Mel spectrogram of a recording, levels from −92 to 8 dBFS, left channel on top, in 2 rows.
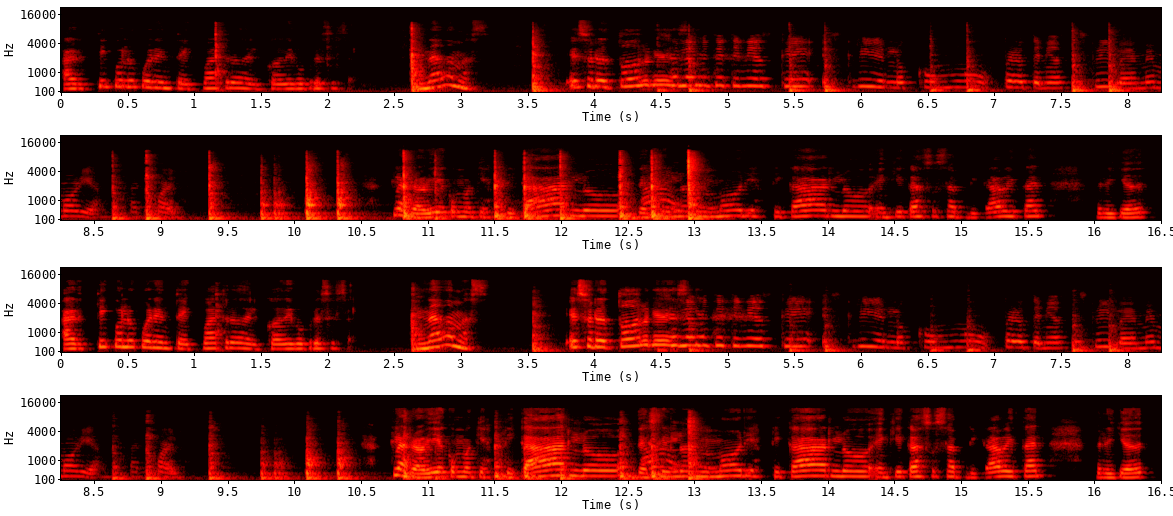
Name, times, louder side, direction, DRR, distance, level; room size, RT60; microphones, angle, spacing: voice 1, 0.0-2.1 2.7-3.1 3.8-4.6 10.5-16.4, right 4 dB, 55° right, 0.4 m, -45 dB
sound 1, 1.2-1.3 2.6-2.9 3.5-3.8 4.5-4.9 5.5-6.0 6.5-7.0 7.6-8.1 8.6-13.3, left 5 dB, 80° left, 0.5 m, -45 dB
voice 2, 4.6-9.2 10.7-11.1 12.6-13.2, right 1 dB, 5° left, 0.9 m, -52 dB
5.0 x 2.2 x 3.2 m
head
